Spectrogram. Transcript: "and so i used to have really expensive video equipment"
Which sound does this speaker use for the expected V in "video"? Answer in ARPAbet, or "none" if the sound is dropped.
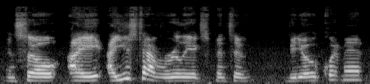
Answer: V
